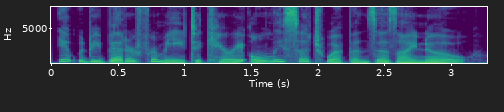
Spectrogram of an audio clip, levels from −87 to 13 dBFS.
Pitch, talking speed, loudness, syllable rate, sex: 195 Hz, 255 wpm, -17 LUFS, 5.9 syllables/s, female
